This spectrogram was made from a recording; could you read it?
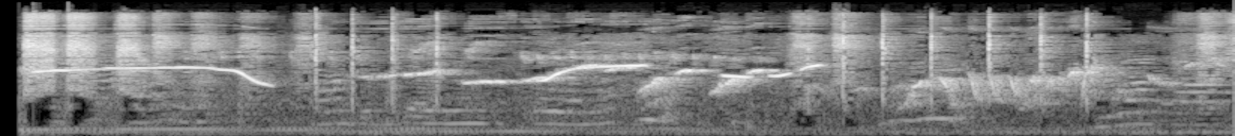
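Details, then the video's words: White-rumped shama song meant to rouse reluctant shamas into singing: long clear whistles sliding up and down, then varied rapid phrases with harsh clicks, over a steady low hum. "suara murai mabok...cocok buat pancing birahi murai batu malas bunyi"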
